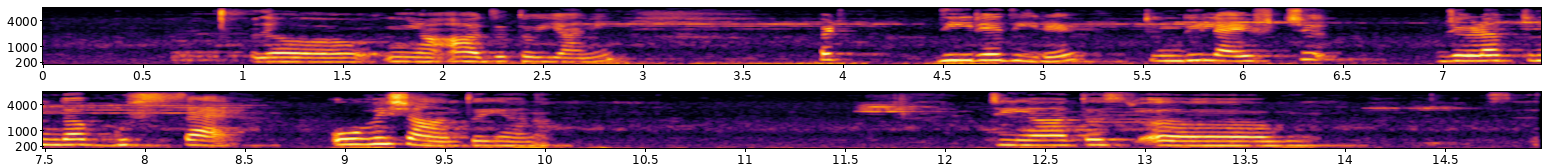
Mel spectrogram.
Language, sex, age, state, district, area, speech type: Dogri, female, 18-30, Jammu and Kashmir, Jammu, urban, spontaneous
